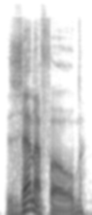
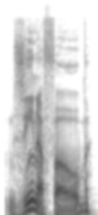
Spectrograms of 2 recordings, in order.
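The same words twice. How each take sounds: First: The first vowel is a short E sound. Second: The first vowel is a long E sound. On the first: The speaker calls it right. "Pronounce these words with a short E" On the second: The speaker calls it wrong. "with a long E"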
